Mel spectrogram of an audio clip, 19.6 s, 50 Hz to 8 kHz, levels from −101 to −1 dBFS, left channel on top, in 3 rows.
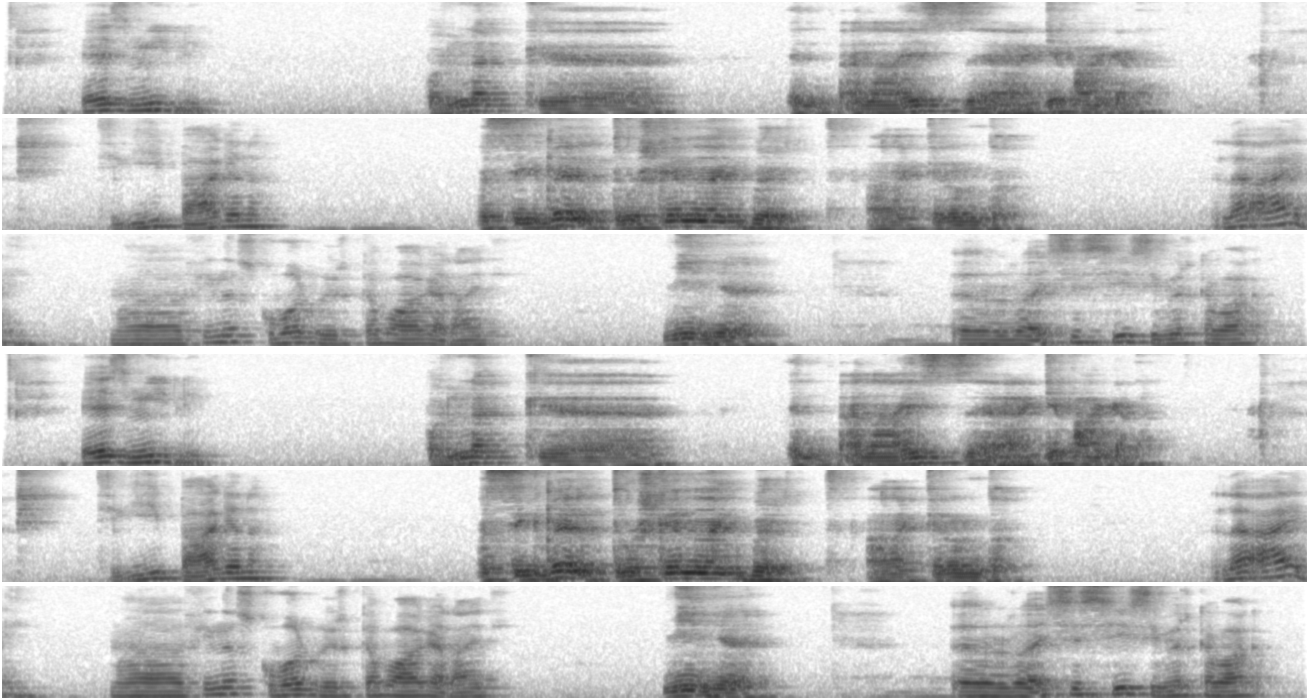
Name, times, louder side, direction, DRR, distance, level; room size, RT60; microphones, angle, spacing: voice 1, 0.1-1.0 7.0-7.9 12.6-13.2 13.6-15.5 17.5-19.4, right 3 dB, 75° right, 1.1 m, -33 dB
voice 2, 2.1-3.3 3.9-5.8 6.6-6.7 8.9-10.5 10.8-11.6 16.4-16.9, right 2 dB, 55° right, 3.1 m, -28 dB
13.0 x 5.2 x 5.5 m
head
